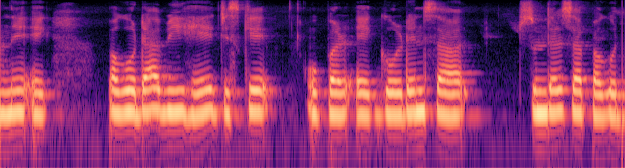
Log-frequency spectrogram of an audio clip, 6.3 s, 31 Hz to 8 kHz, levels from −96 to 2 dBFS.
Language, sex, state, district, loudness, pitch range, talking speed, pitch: Hindi, male, Arunachal Pradesh, Lower Dibang Valley, -14 LUFS, 185-200 Hz, 125 wpm, 195 Hz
